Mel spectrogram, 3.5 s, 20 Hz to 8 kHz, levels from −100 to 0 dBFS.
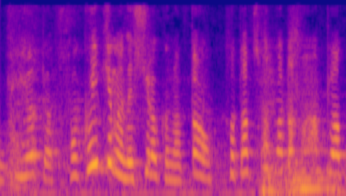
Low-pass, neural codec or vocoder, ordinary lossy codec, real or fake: none; codec, 16 kHz, 1.1 kbps, Voila-Tokenizer; none; fake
